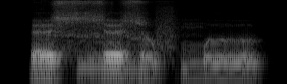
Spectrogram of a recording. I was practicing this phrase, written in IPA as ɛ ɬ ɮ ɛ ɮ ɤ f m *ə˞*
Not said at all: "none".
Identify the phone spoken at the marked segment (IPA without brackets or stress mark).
ɤ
